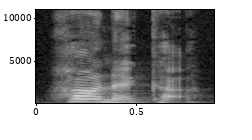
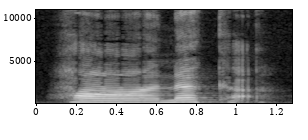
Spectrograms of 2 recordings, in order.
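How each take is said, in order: First: The first syllables are quick, the last held long. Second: The first syllable is held long, the rest quick. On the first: The speaker calls it right. "with the faster part in the beginning" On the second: The speaker calls it wrong. "we would be saying that as Hanukkah. But we don't say it like that"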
